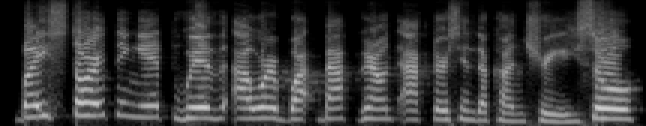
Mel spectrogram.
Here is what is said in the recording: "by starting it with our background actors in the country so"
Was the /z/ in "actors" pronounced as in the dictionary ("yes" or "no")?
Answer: no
